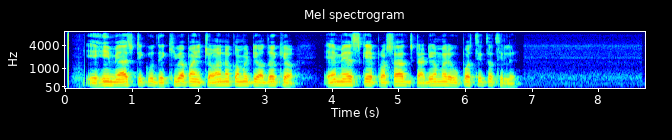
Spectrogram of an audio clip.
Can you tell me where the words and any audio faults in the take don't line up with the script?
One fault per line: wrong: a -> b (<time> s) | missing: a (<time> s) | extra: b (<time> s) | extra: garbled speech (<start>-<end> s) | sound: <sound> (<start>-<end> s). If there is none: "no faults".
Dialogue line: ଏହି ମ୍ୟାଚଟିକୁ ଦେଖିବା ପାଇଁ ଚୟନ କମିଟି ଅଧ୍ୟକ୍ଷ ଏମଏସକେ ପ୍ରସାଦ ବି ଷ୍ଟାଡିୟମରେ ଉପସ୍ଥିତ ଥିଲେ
missing: ବି (5.2 s)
